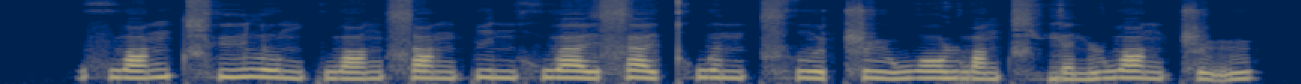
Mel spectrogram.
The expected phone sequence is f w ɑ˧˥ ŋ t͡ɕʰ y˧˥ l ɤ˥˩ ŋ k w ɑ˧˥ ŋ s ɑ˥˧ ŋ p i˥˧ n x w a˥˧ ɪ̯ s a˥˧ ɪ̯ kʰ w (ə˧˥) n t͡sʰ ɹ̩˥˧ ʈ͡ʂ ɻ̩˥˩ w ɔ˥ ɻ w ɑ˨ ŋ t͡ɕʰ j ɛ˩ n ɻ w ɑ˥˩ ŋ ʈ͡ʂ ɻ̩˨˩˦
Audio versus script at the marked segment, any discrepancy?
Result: yes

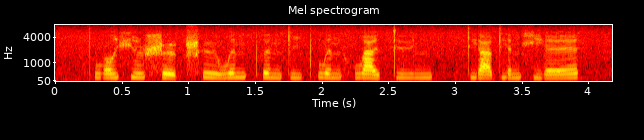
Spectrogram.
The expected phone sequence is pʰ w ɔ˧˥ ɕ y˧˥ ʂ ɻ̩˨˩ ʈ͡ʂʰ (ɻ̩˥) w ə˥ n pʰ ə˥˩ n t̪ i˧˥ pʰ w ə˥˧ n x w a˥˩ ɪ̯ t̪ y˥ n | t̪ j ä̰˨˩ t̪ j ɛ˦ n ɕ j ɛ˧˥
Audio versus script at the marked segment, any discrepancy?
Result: yes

